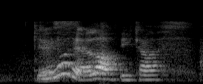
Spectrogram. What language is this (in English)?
English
